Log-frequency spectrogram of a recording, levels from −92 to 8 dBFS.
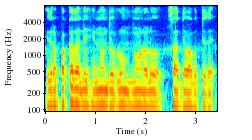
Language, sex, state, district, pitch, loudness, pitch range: Kannada, male, Karnataka, Koppal, 110 Hz, -17 LUFS, 110-115 Hz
